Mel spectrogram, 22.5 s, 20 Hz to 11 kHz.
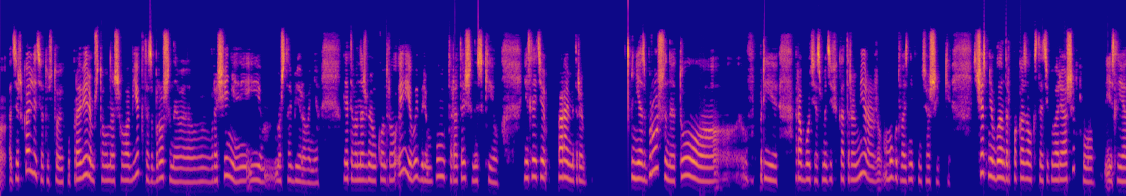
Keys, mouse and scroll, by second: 7.4 ctrl+a.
